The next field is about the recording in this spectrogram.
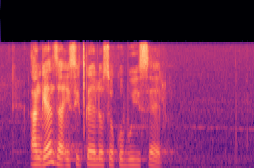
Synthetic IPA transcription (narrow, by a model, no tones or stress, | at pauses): aŋɡʱɛnd͡zʱaisiǀɛlɔsokʼuɓujisɛːlwa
